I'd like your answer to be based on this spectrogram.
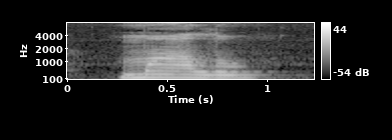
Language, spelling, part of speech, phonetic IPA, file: Ukrainian, мало, adverb, [ˈmaɫɔ], Uk-мало.ogg
- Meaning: a little, few, some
